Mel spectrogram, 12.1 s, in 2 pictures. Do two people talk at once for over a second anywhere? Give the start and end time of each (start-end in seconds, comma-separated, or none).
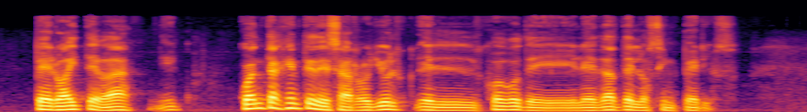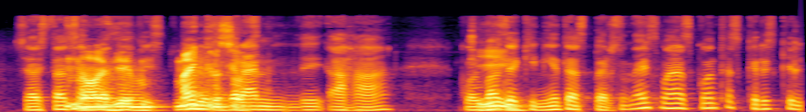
6.6-8.1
